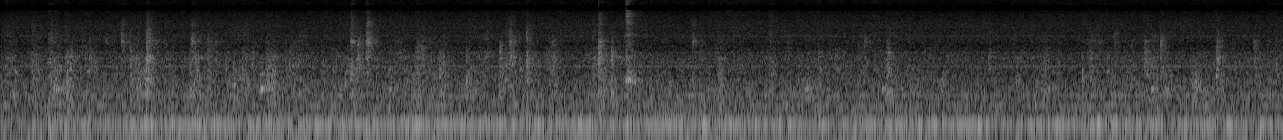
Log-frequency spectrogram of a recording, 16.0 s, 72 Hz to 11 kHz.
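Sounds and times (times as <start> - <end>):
clothes dryer humming: 0.0 - 16.0.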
